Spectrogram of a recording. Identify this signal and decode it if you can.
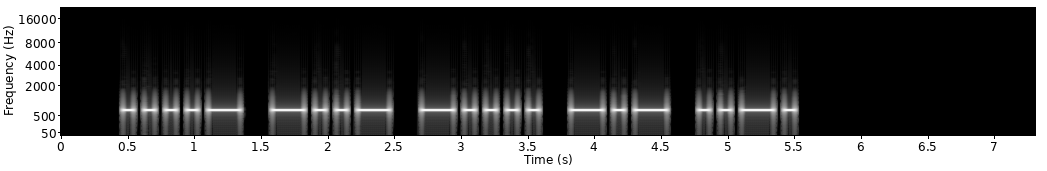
Morse code, heard as a keyed tone, about 15 wpm, 700 Hz. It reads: 4X6KF
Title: Call Signs Repeated 2x - 15wpm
